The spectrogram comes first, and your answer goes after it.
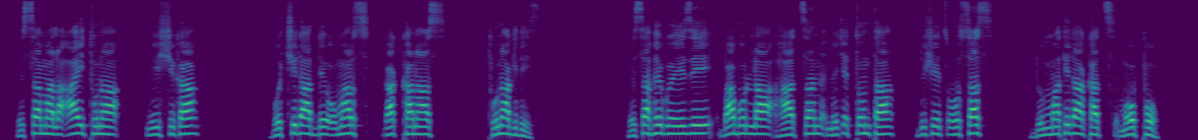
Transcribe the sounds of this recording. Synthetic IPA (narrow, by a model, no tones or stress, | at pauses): hɛsːɐmɐlɐʔɐjt̪ʊnɐ | miːʃːɪkɐ | bɔt͡ʃːɪd̪aːd̪ːɛʊmɐɾsɡɐkːɐnaːs | t̪ʊnɐɡɪd̪ḛːs | hɛsːɐfɛɡɔjɪzɪbɐbɔlːɐɦaːt͡sːɐnmɛt͡ʃʼɛt̪ːɔnt̪ːɐ | d̪ʊʃɛt͡sʼo̞ːsːɐs | d̪ʊmːɐt̪ɪd̪aːkɐt͡smo̞ːpːɔ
